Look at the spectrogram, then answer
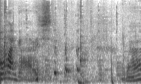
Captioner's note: laughs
